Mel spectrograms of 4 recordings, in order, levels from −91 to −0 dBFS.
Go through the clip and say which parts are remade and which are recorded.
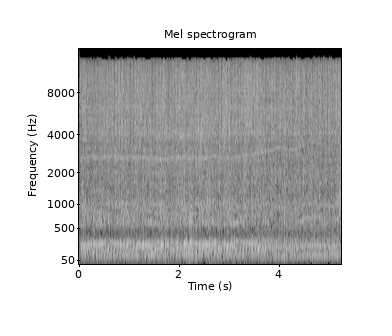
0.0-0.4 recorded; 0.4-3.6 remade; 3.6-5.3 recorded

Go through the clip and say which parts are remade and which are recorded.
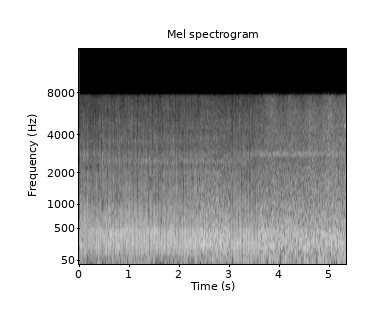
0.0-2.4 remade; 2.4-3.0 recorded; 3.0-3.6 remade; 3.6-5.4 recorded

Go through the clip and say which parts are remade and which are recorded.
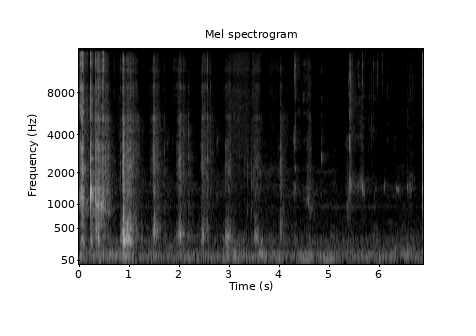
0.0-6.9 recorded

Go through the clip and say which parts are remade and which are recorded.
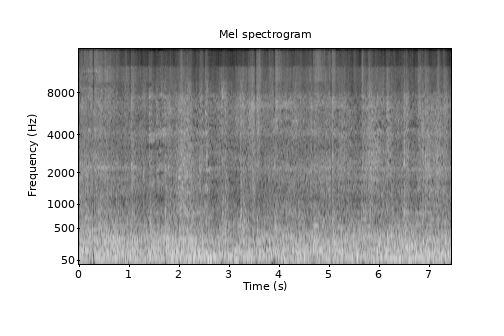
0.0-1.9 remade; 1.9-2.6 recorded; 2.6-7.4 remade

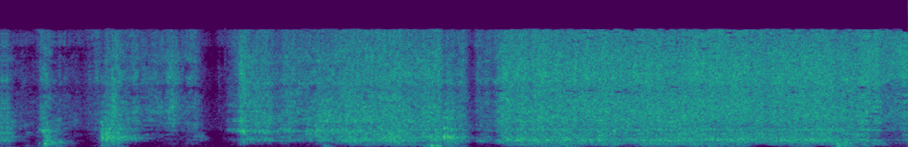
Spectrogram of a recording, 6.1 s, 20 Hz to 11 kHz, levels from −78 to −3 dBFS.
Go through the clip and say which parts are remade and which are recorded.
0.0-3.7 remade; 3.7-6.1 recorded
